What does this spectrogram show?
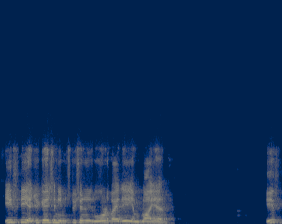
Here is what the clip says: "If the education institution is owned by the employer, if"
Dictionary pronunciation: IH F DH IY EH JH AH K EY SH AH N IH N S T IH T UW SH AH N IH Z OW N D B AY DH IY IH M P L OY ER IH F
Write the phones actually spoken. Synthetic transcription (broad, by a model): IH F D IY EH JH AH K EY SH AH N IH N S T IH T UW SH AH N IH Z OW N D B AY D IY IH M P L OY ER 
